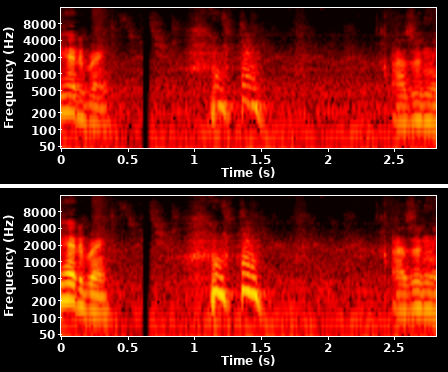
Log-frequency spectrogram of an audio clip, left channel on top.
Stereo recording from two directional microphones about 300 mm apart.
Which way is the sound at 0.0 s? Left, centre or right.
Centre.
